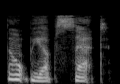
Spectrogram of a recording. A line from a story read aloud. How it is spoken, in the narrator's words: he pleaded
